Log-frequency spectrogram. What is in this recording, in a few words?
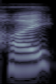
Female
